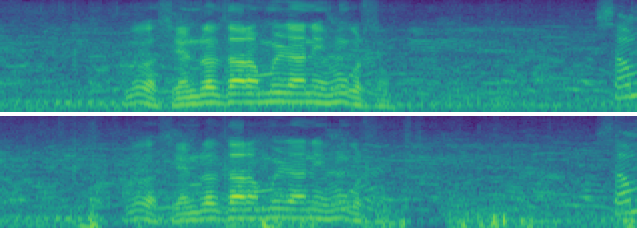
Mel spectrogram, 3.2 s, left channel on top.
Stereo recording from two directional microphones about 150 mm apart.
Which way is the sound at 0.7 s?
80° left.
